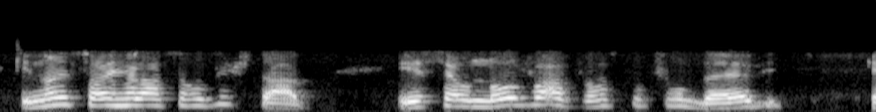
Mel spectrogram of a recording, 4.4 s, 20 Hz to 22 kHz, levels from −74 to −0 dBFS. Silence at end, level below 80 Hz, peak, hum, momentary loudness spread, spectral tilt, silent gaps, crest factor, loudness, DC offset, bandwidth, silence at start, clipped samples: 0.5 s; -58 dBFS; 0 dBFS; none; 11 LU; -9.5 dB/octave; none; 14 dB; -13 LUFS; under 0.1%; 4.9 kHz; 0.1 s; under 0.1%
